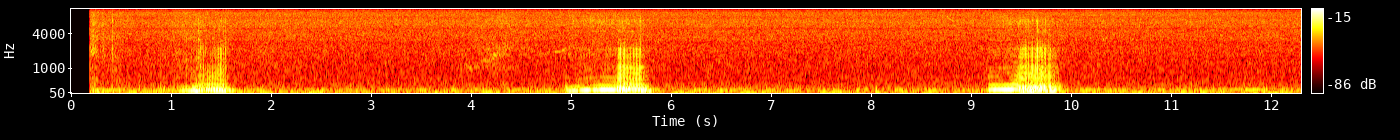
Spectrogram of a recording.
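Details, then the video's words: A domestic cat in deep sleep after an exhausting week, snoring like an old man: three low, rough, drawn-out snores about four seconds apart, each a short grating burst, with quiet room hum between breaths. "deep sleep cat snores like an old man"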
